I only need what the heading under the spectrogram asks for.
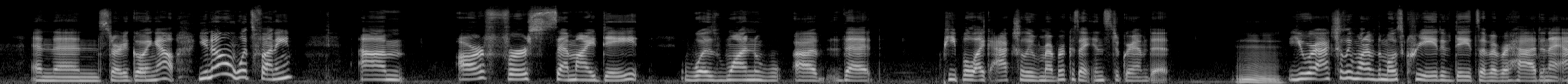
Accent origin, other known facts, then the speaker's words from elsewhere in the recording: New York, United States; And as a New Yorker, I'm not going to lie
